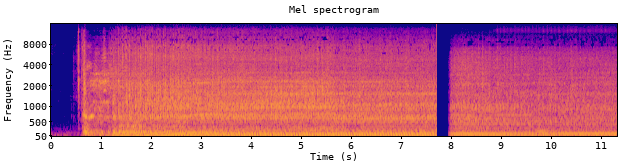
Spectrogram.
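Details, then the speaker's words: Old Caterpillar 955L track loader, diesel, started after sitting unused for years: brief crank, catches cleanly and settles into a steady, even idle with no misfires or knocks. Normal start and idle. "well I was rather surprised how uh well it started up"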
